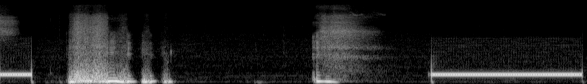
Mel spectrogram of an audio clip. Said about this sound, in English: Sing your song at the beep. Beep. At the tone, please. Whoa. Sing your song at the beep. Is that what that was? I think so. Wow, that was interesting.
